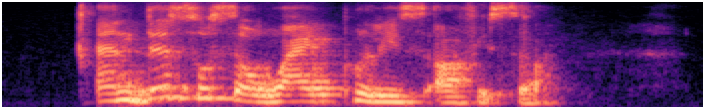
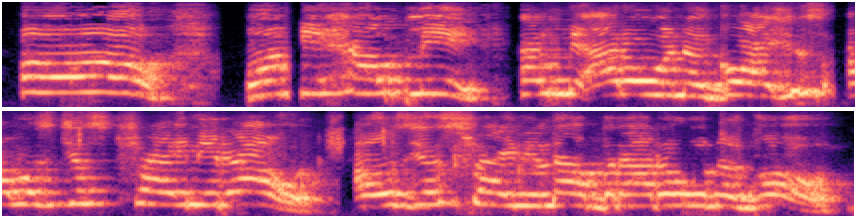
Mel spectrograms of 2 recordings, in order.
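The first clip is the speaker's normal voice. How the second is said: mock wail of a begging kid, much higher voice; panicked child pleading; 10 semitones higher, faster than usual. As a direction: imitate a frightened child crying out for mum. Frightened kid begs mother for help.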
